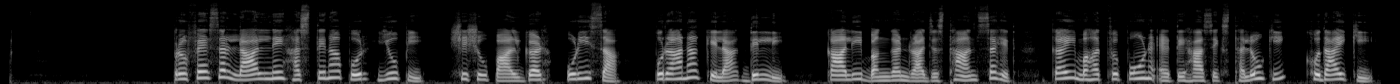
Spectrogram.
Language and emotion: Hindi, neutral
